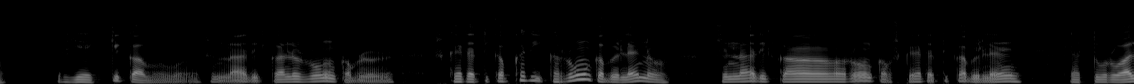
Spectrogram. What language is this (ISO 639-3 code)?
zpy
